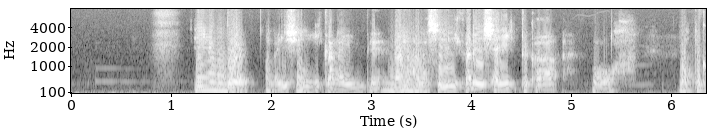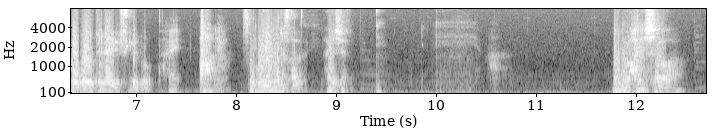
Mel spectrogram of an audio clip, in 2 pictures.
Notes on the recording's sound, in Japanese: 前回と同様、設定ミスで軍事無線音質です。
